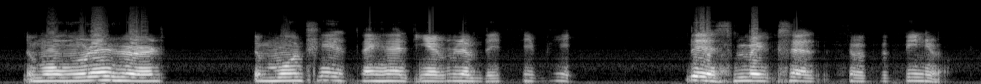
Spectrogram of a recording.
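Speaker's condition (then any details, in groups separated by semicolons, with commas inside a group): Cerebral palsy; present from birth, affects movement and speech; speaks slightly differently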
